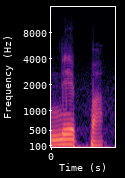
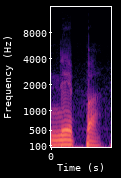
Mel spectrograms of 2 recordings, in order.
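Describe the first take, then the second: The two takes are said the same way.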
